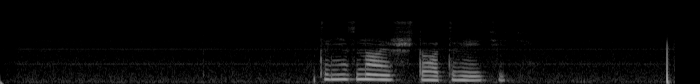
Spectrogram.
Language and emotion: Russian, sad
